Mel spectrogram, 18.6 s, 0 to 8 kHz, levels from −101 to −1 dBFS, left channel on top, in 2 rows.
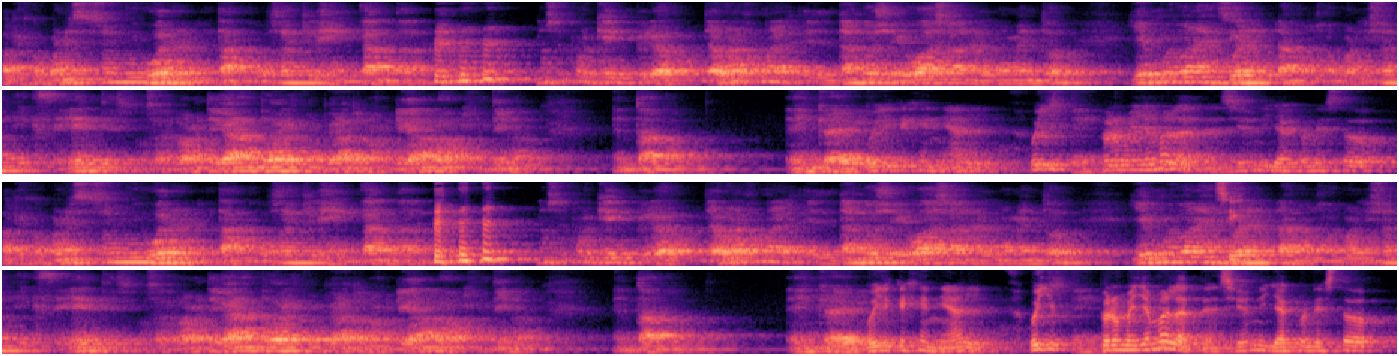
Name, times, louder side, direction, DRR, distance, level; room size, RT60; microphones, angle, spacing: voice 1, 0.0-2.8 3.6-7.2 7.5-12.8 13.4-13.9 14.5-15.1, left 1 dB, 55° left, -5 dB, 1.3 m, -26 dB
voice 2, 2.9-3.3 8.2-8.3 15.1-15.9 16.2-16.4 16.6-18.4, right 5 dB, 85° right, 9 dB, 0.3 m, -26 dB
3.6 x 2.5 x 3.1 m, 1.1 s
head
